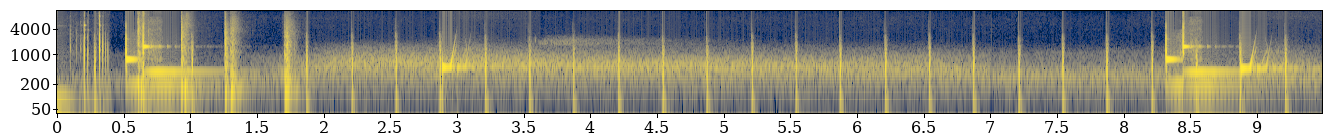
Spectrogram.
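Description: Footsteps tap quickly and evenly on stone.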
